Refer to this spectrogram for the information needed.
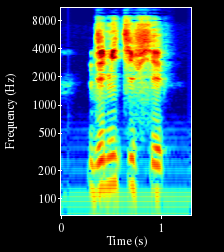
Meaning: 1. to demystify 2. to reveal 3. to unlock
- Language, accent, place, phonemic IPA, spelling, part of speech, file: French, France, Lyon, /de.mi.ti.fje/, démythifier, verb, LL-Q150 (fra)-démythifier.wav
